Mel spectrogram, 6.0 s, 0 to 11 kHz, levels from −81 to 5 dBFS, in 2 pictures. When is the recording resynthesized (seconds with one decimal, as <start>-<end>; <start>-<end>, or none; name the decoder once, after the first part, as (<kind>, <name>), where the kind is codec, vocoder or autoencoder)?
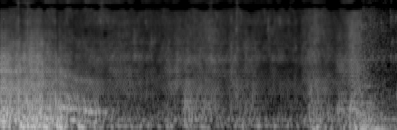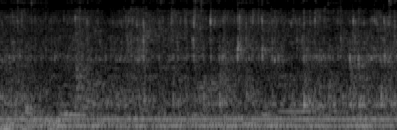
0.0-2.7 (vocoder, Vocos)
